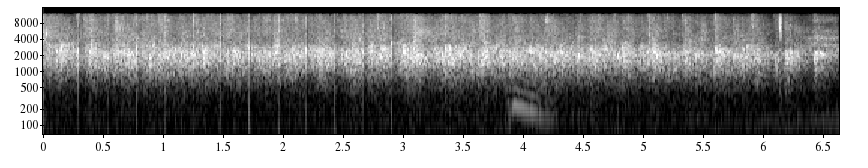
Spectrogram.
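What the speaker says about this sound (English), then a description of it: "Let's give them a round of applause." Audience applause fills a luncheon hall for event sponsors, a dense, steady crowd clapping held at even loudness throughout.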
